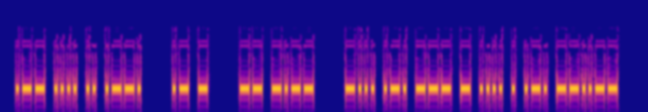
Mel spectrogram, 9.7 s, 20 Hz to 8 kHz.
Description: Morse code, heard as a keyed tone, about 25 wpm, 650 Hz. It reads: WHIP AT MY BROTHER,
